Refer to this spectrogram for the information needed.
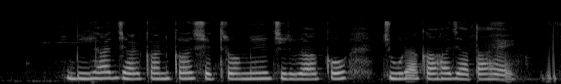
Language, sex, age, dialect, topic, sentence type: Hindi, female, 25-30, Hindustani Malvi Khadi Boli, agriculture, statement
